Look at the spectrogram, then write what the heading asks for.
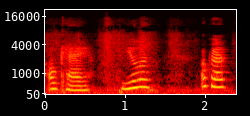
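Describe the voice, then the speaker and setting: A woman voicing a bold, excitable young girl from a storybook in an eager, exclaiming way. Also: sits high, slow pace, a little hiss or hum.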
